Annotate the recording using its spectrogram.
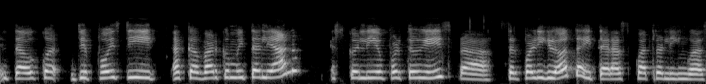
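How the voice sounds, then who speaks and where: A woman's high-pitched voice at a fairly slow pace, ordinary pitch variation and very even loudness, in a dry, close sound with no echo. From Guatemala. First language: Spanish (speaking Portuguese). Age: 20s. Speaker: Portuguese learner. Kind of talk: casual interview.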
